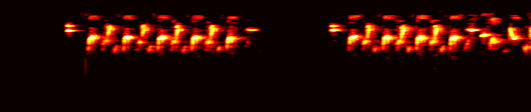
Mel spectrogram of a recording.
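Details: A Moroccan wild-caught European serin sings two bursts of very high, fast, jingling notes, like glass fragments tinkling, each over a second long with a short pause between.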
